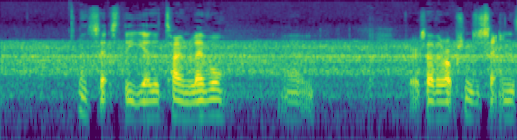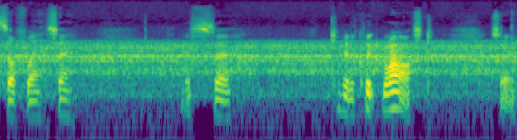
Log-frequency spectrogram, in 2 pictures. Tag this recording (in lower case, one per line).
speech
